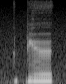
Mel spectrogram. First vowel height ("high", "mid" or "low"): mid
